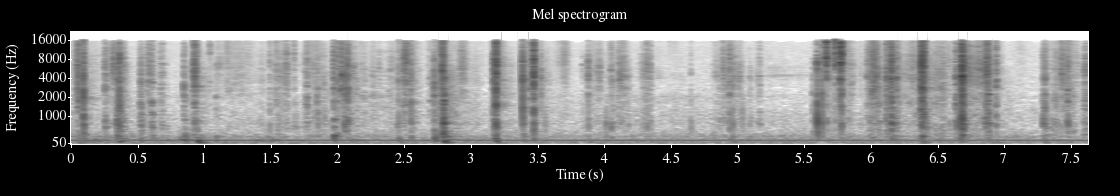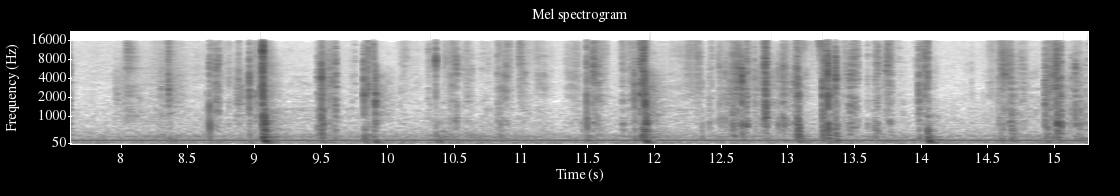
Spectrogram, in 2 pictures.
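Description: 1994 Topps baseball cards being flipped through by hand: irregular light snaps and rustles of card stock as each card is slid off the stack, with a quicker run of snaps about six seconds in. A faint steady low hum runs underneath.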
